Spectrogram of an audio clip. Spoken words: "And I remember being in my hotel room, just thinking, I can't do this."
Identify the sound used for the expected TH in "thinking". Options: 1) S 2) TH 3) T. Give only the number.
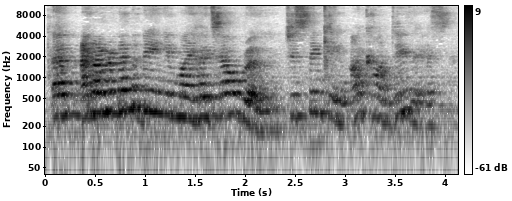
2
